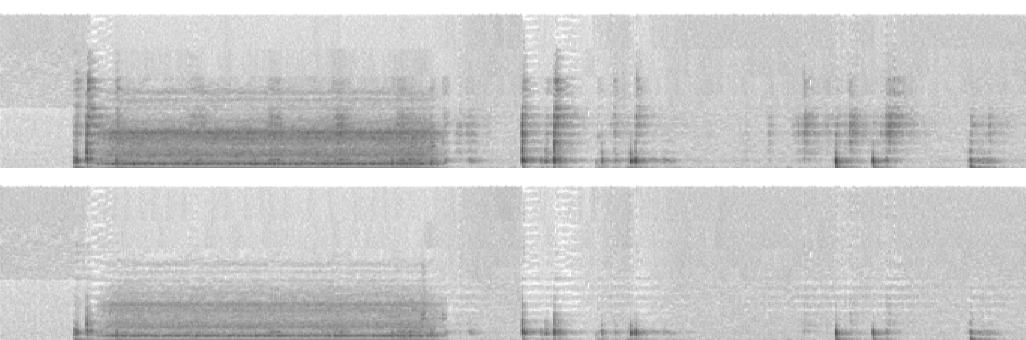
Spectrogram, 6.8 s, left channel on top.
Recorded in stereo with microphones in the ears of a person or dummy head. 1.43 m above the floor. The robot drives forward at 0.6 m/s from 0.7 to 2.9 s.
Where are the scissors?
85° left; by 6.9 s 80° left.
